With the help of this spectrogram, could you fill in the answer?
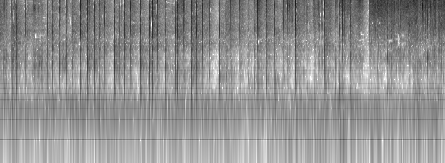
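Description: Long nails scratch across the front and label of a full plastic package of fresh Priano cheese tortellini, making a rapid series of sharp, bright crinkling clicks. Near the end, the scratching turns into a steadier, hissing rustle.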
